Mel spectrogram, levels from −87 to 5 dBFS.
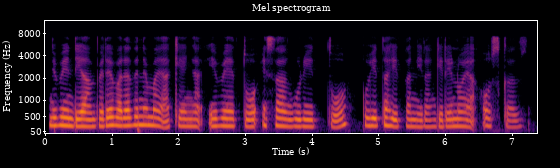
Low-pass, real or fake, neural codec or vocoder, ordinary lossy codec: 7.2 kHz; real; none; none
